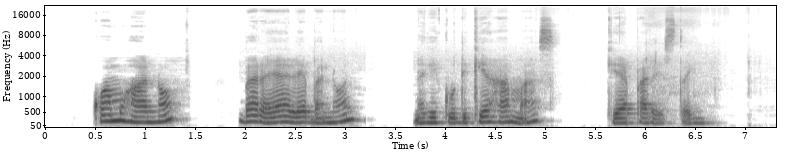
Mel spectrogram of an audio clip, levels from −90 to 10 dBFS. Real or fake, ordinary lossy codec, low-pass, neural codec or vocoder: real; none; none; none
